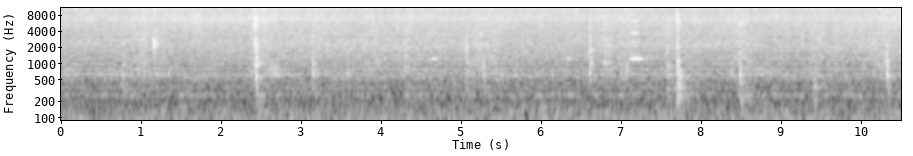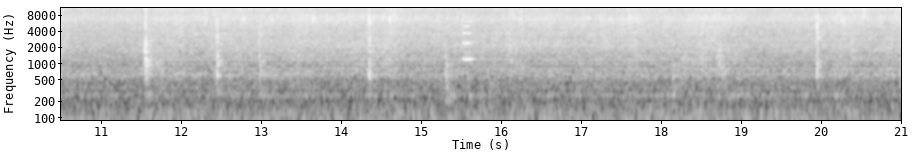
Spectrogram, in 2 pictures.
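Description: Sliced bitter melon and ground beef sizzling steadily in a frying pan while a wooden spatula stirs them, knocking against the pan in a dozen or so light, irregular clicks.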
